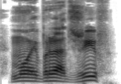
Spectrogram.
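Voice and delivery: slow, loud demanding question; menacing demand. Acted. Interrogating a beaten man.

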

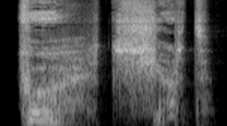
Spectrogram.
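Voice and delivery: soft, voiceless puff of relief; exhaled curse. A narrator's reading. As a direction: let the curse out on a breath. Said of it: "выдохнул он". (шёпотом на выдохе)

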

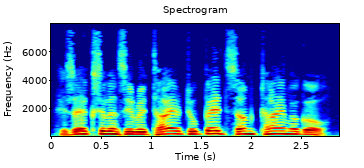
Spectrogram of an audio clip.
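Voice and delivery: prim night porter on the line; butler voice. Acted. Butler voice on the phone.

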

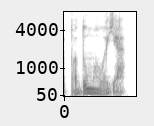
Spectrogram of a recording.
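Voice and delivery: plain reading voice

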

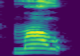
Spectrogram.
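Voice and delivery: plain reading voice

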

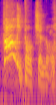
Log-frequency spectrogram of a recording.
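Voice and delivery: cartoonish Minnesotan twang; Minnesota accent. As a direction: imitate a Minnesota cow's accent. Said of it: "literally heard one of them go".

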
